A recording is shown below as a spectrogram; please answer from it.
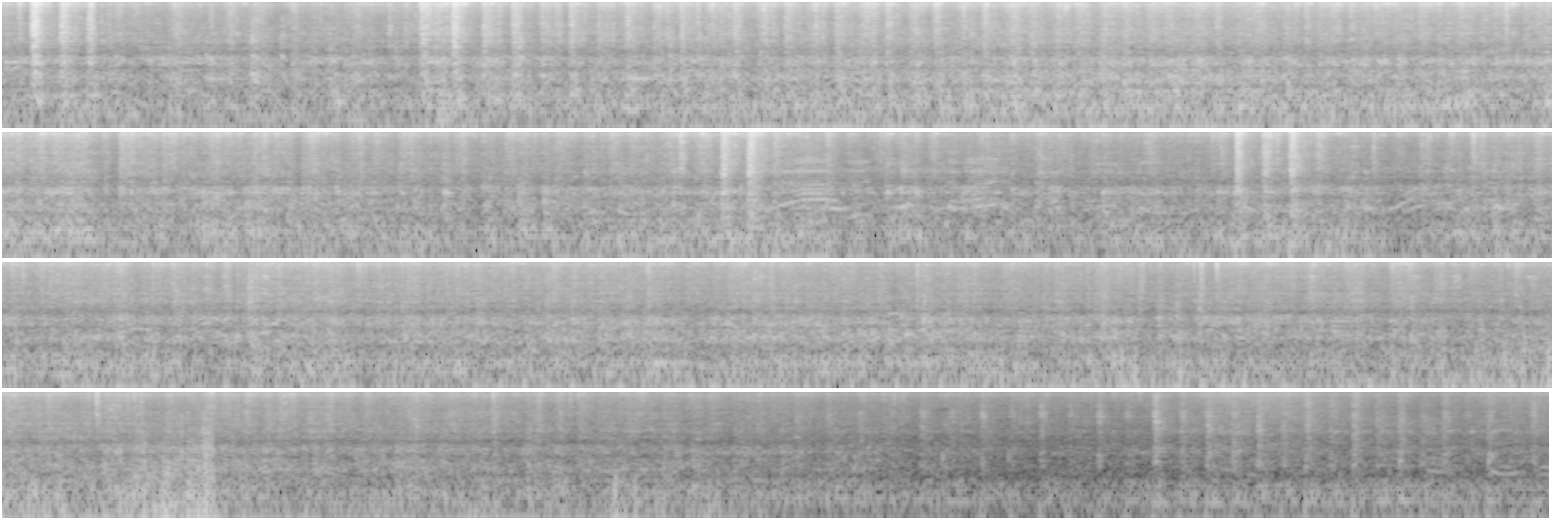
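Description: Steam roller's steam engine running steadily as the roller drives along, with a few sharp clicks. The sound fades near the end.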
